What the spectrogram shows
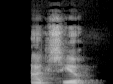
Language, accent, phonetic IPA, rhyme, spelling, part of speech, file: Catalan, Valencia, [ak.siˈo], -o, acció, noun, LL-Q7026 (cat)-acció.wav
- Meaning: 1. action 2. charge, lawsuit 3. share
